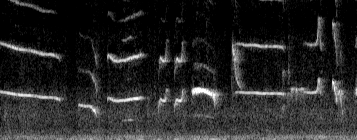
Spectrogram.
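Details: A tame Oriental magpie-robin gives pure, drawn-out whistles broken by short slurred and buzzy phrases, several notes held steady, over a quiet low hum.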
